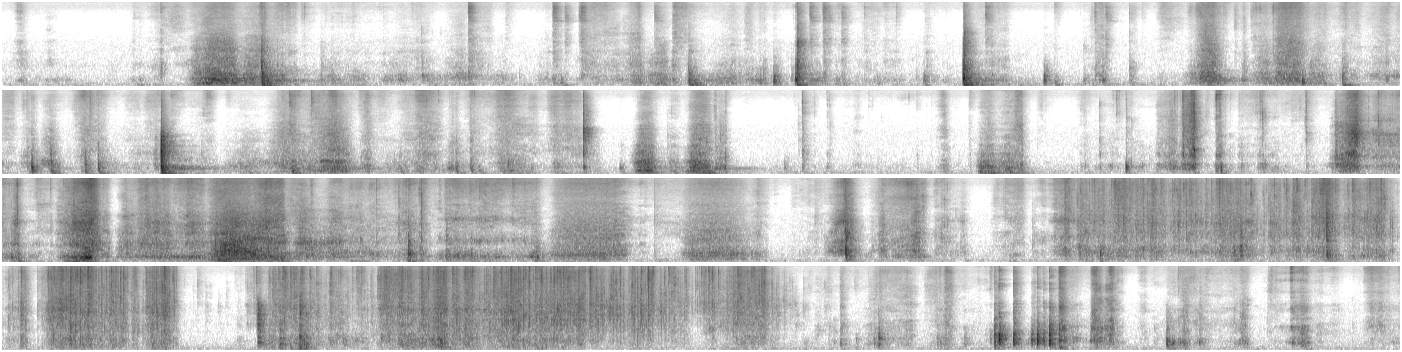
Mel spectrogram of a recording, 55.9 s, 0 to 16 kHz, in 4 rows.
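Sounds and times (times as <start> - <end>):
rubbing and rustling: 38.1 - 50.9.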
